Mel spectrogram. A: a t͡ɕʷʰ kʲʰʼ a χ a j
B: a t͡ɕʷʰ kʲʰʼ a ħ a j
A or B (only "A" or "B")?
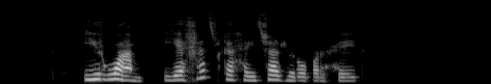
B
